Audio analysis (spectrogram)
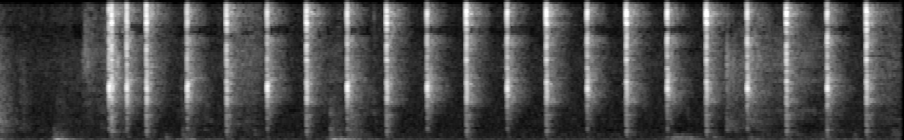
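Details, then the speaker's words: Car turn-signal flasher relay working on the right side after wiring-harness repair: crisp, even clicks about two and a half per second, steady and unbroken; normal flasher operation. "Voila. Flasher working. You hear the relay clicking away."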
